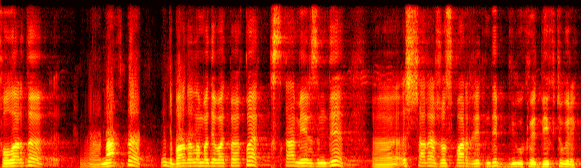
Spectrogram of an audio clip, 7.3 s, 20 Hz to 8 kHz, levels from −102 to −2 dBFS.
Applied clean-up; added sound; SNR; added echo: neural separator model SepFormer DNS4.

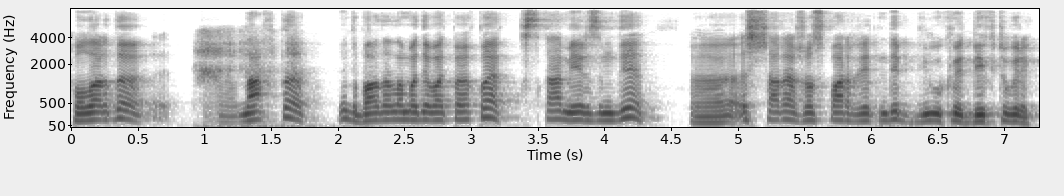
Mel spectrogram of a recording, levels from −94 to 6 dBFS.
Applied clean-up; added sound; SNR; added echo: neural mask model DeepFilterNet 3.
